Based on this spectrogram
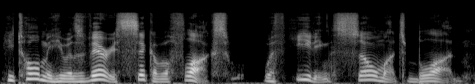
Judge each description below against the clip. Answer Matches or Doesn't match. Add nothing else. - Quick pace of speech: Doesn't match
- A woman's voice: Doesn't match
